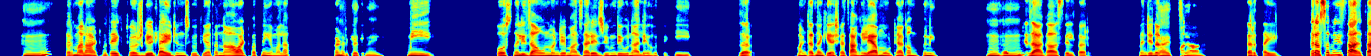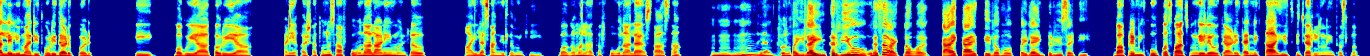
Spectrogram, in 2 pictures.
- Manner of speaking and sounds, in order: other noise; tapping; put-on voice: "हं, हं, पहिला इंटरव्ह्यू, कसं वाटलं मग?"; unintelligible speech
- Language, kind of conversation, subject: Marathi, podcast, पहिली नोकरी तुम्हाला कशी मिळाली आणि त्याचा अनुभव कसा होता?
